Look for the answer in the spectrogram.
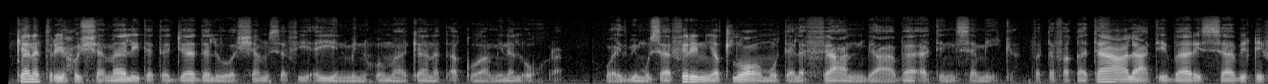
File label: narrative, Arabic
